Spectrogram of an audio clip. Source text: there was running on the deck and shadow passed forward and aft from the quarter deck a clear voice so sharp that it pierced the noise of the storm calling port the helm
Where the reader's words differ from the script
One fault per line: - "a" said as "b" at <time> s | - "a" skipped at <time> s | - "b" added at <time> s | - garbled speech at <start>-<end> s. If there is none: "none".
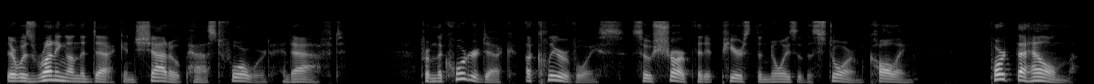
none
